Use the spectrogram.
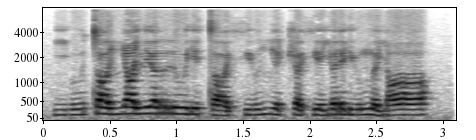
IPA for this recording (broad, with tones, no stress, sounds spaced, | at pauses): j u˨˦ t ɒ˦ ʎ ɑ˦ lʲ ɒ˦ r u˧ ɾʲ ə˨ t ɒ˨ xʲ u˨˦ ʎ ə˨˦ t͡ʃ ɒ˧ xʲ ʌ˧ j ə˦ ɾ ə˧ ɾʲ u˨˦ m ə˨ j ɑ˦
